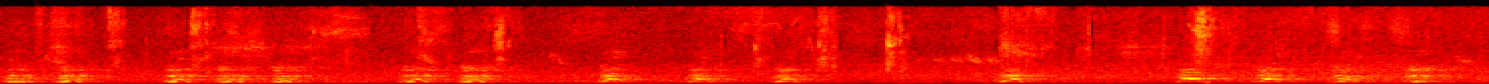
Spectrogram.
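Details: Two-and-a-half-month-old Pekingese puppies out in snow for the first time, Tallinn, Estonia, give sharp thin yips in clusters of two or three, pausing briefly between bursts over a faint hiss.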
